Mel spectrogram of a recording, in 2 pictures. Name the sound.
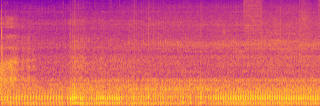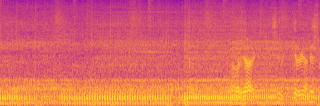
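Kawasaki motorcycle being ridden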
